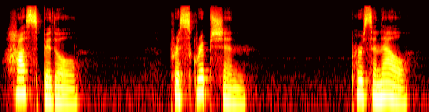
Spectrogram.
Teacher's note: the stress falls on the first syllable in hospital the second syllable in prescription and the third syllable in personnel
